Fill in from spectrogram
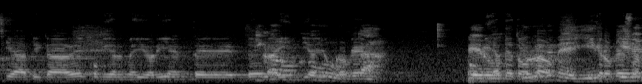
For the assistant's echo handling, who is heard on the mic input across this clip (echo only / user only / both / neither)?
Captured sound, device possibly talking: both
